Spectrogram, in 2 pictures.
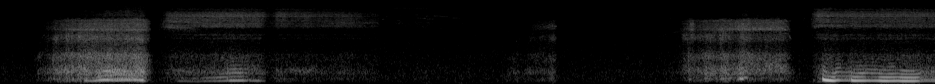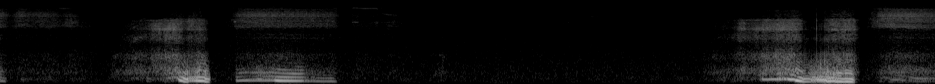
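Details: Sleeping dog snoring and breathing: rough, rasping bursts of one to two seconds, some with a rattling low buzz, separated by quiet pauses of several seconds, irregular in rhythm.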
